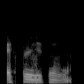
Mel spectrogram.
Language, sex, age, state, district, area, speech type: Bengali, male, 30-45, West Bengal, Nadia, rural, conversation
